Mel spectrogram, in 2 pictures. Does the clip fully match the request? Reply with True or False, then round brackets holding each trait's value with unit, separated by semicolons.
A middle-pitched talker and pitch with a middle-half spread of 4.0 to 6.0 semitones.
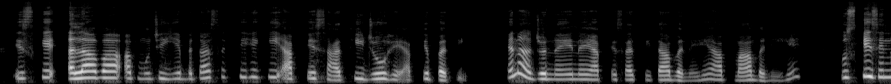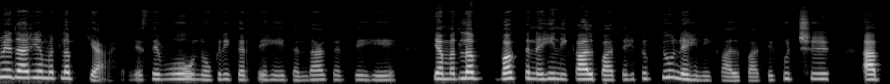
False (245 Hz; 4.7 semitones)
